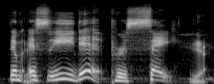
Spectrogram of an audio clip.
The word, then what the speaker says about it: per se: space say is s per se is that the same as like i say you say pronounce the same pronunciation okay um and the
